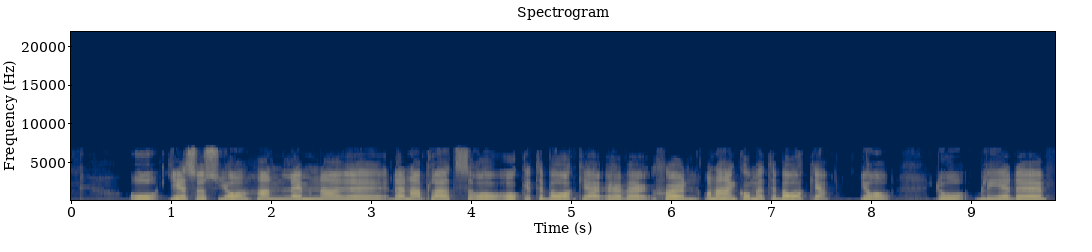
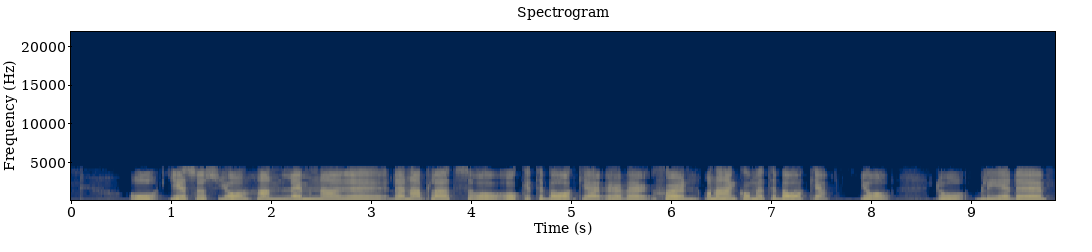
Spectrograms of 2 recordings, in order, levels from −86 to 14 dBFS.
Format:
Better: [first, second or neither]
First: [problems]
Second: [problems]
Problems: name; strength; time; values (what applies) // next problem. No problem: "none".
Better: first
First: garbled, watery; slightly; nothing above 6.5 kHz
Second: garbled, watery; badly; nothing above 4 kHz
